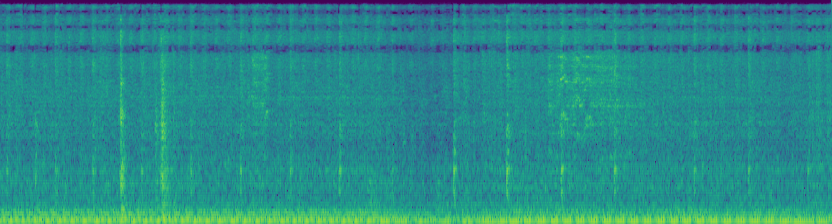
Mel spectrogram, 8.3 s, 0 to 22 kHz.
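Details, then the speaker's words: Circa 1980–82 Chevy squarebody truck, long unfinished, driving: a heavy, low V8 rumble with irregular sharp pops about every second. The owner suspects the ignition timing is too advanced; it popped out of transfer-case gear. "well look at [Music] that lovely something is wrong with this engine it's popping really bad"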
